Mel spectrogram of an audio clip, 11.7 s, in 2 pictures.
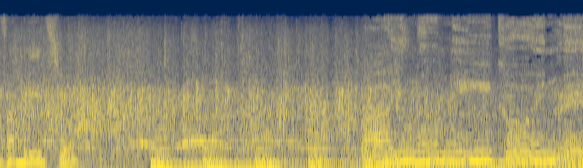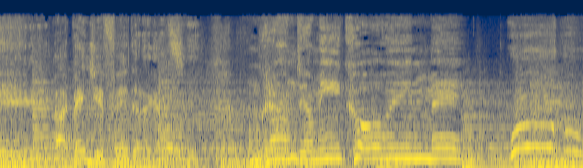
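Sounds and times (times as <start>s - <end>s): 
speech: 0.0s - 0.9s, 1.5s - 5.8s, 6.4s - 11.5s
audience applause greeting Fabrizio Frizzi: 0.0s - 5.4s.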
